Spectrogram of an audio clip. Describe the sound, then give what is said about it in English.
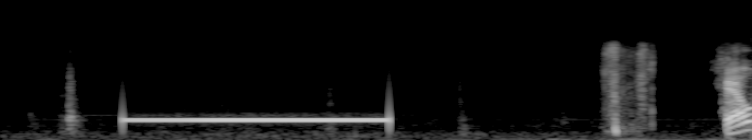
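A telephone dial tone while calling a tank rental provider in the U.S.: one steady, loud, mid-pitched hum holding for about two seconds, then cutting off, followed by a couple of brief bursts of voice. “Okay, all right, I'm going to call him because I don't know.”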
